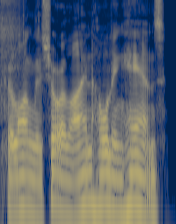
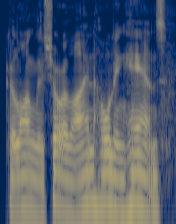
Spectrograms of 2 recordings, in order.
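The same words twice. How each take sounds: No difference in how they are said.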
